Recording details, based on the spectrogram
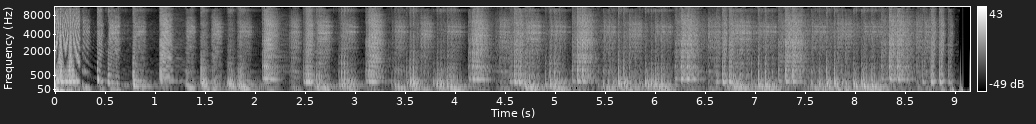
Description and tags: A drum loop sampled from a toy guitar.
